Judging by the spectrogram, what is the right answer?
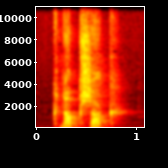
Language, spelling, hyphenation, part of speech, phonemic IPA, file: Dutch, knapzak, knap‧zak, noun, /ˈknɑp.sɑk/, Nl-knapzak.ogg
- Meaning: bindle or other food bag (traveler's food bag, often a piece cloth tied to a stick)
